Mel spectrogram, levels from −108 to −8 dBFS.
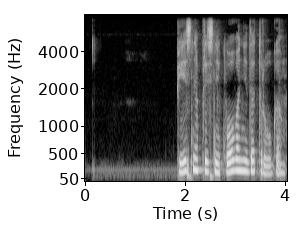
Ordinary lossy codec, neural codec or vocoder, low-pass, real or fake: none; none; 7.2 kHz; real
